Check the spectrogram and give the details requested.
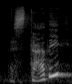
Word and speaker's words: study: Study? Try again, come on. Study, study. Cuando una palabra empieza por S y va seguida de consonante, se pronuncia la S como S.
